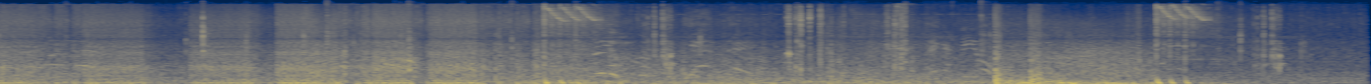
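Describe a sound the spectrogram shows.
A rifle fires in short bursts.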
